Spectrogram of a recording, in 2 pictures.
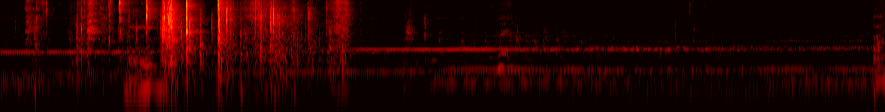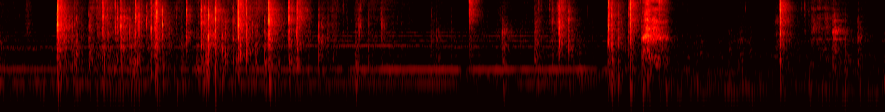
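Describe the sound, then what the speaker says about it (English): A new plastic bag crinkles in quiet bursts, once near the start and again in a longer rustling stretch later, with a low steady hum and a person talking in the background. "This is a new plastic bag sound to him."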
